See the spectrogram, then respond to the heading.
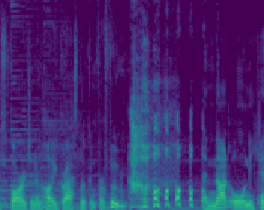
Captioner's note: laughs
